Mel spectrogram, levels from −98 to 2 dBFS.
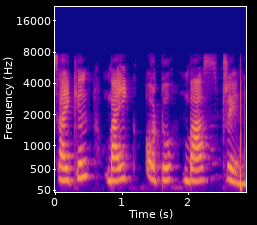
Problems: constant background noise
